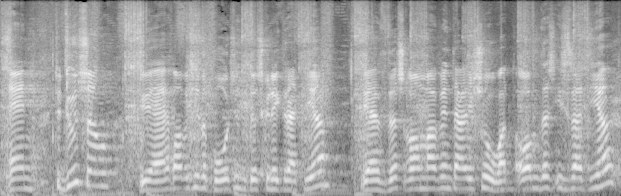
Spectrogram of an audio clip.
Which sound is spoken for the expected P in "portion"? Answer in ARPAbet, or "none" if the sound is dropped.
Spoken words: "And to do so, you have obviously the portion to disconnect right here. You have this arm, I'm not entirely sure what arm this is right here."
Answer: B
